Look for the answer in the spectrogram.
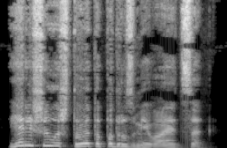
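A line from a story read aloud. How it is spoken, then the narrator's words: Laughing. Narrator (Russian): засмеялась Хелен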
